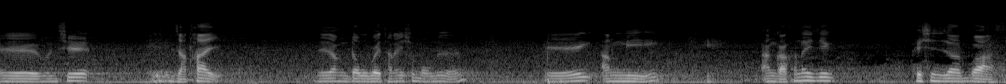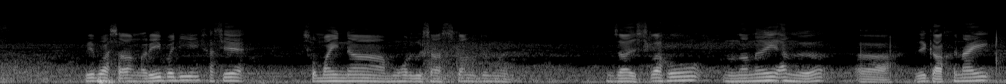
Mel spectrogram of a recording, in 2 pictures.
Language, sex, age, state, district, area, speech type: Bodo, male, 18-30, Assam, Chirang, urban, spontaneous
